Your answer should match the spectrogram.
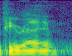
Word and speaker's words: Perine: Whoever this guy is, how do you say his last name? Perron? Whoever he is. – Samaje Perine.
